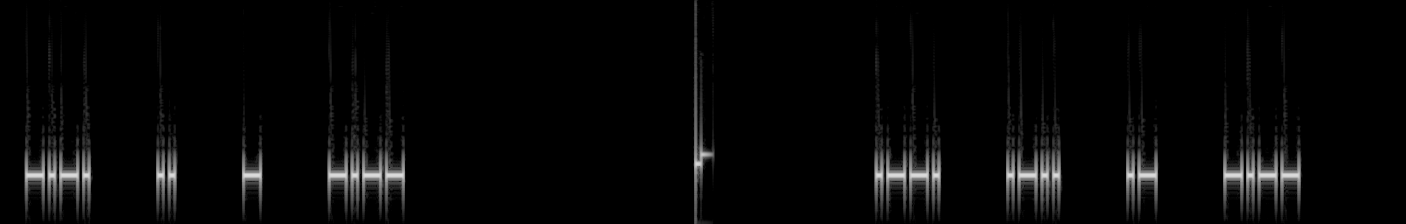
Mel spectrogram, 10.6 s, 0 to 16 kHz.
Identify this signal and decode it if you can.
Morse code, heard as a keyed tone, about 28 wpm, spaced as for 13 wpm, 700 Hz. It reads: CITY PLAY
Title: 4x Character Spacing - Top 300 Words - 28wpm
